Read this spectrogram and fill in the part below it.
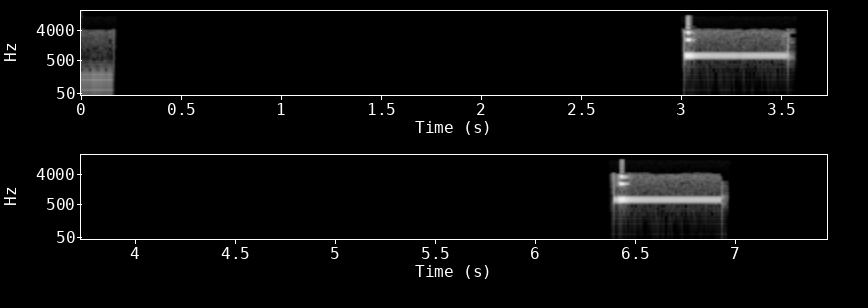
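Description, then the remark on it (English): Two steady electronic beeps from a radio, each about half a second long and spaced a few seconds apart, sound clearly against silence, with a brief low thump at the very start. “Take that beeping off there before they get in the woods.”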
